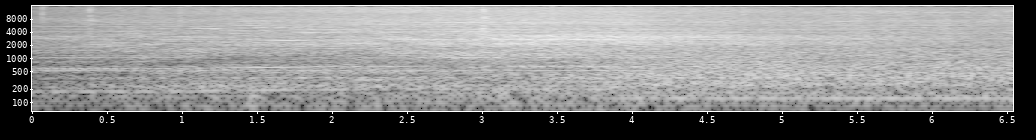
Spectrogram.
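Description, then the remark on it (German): A steady, loud jet engine drone fills an airplane cabin in flight, a broad constant roar with a low hum underneath and no voices. “So, mal ein kurzer Zwischenbericht hier aus dem Flieger.”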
